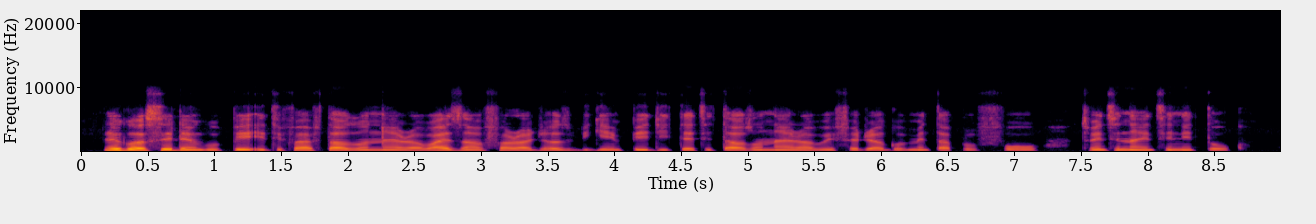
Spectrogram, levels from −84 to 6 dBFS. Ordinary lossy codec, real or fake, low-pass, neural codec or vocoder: Opus, 24 kbps; real; 7.2 kHz; none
